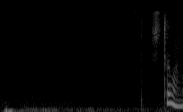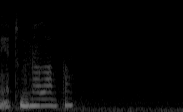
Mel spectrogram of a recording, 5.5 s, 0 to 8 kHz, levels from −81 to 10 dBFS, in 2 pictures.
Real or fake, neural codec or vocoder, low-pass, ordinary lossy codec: fake; codec, 16 kHz, 0.8 kbps, ZipCodec; 7.2 kHz; MP3, 24 kbps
